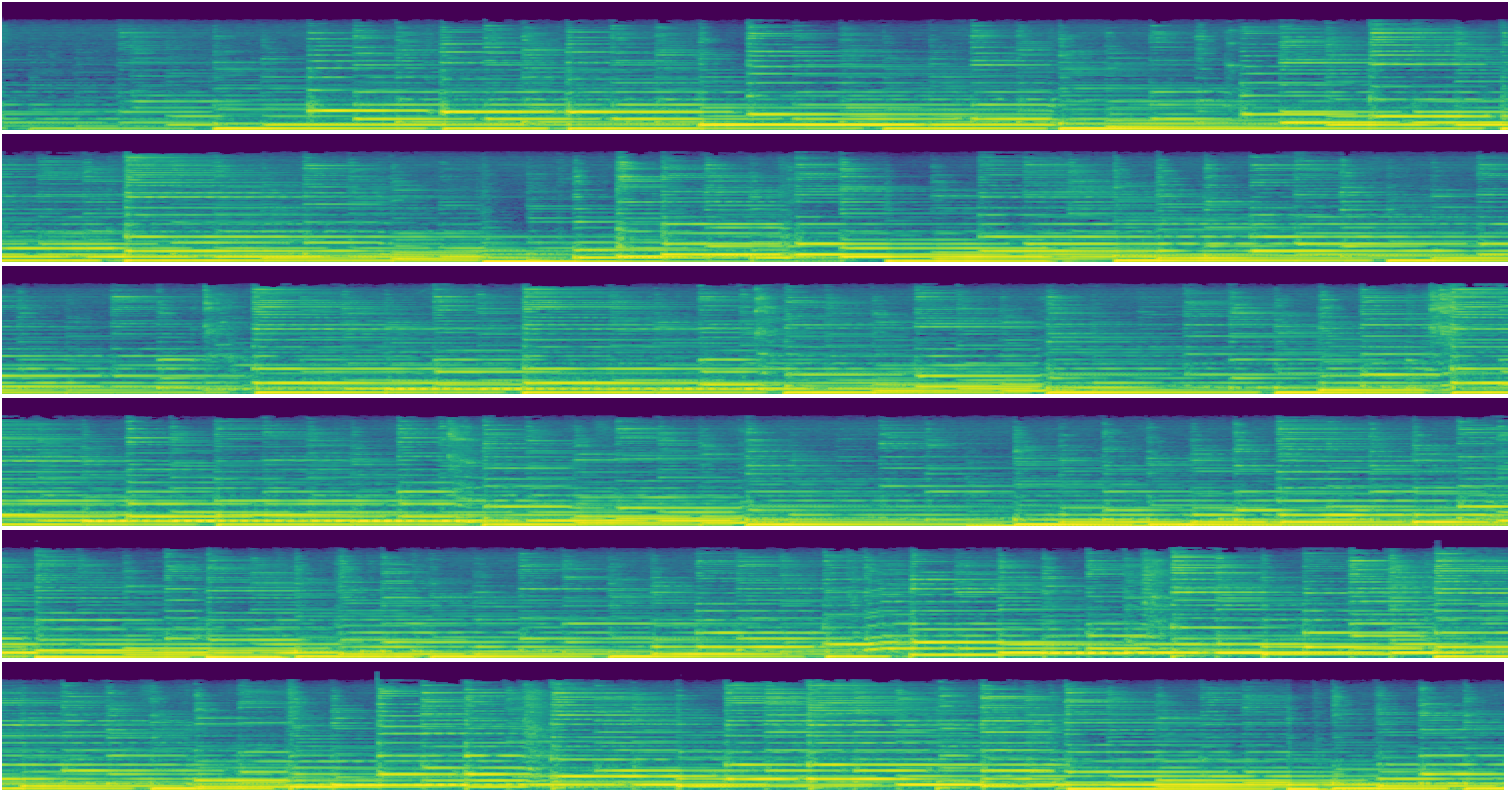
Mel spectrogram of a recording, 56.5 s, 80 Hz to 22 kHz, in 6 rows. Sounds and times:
Acoustic guitar: 0:00.0 - 0:56.4
Strum: 0:00.0 - 0:56.4.

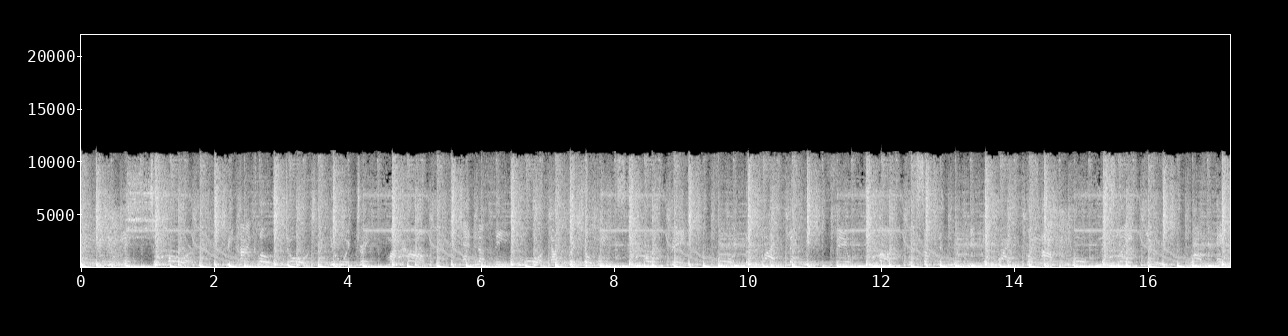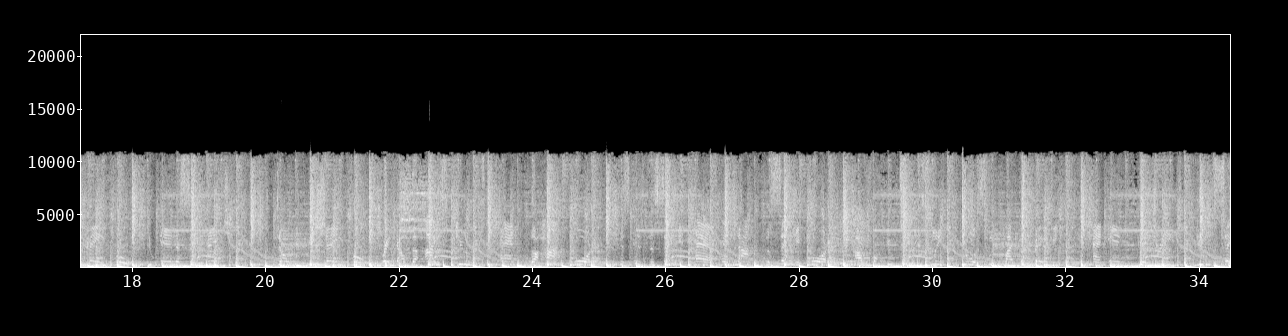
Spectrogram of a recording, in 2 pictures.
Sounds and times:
Music: 0:00.0 - 0:34.4.

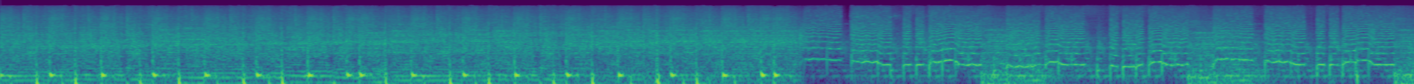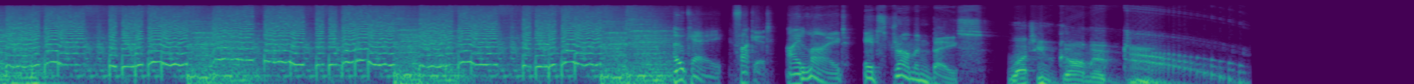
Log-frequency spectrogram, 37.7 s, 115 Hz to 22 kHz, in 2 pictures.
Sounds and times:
Music: 0:00.0 - 0:28.0
Speech: 0:27.8 - 0:34.7.

